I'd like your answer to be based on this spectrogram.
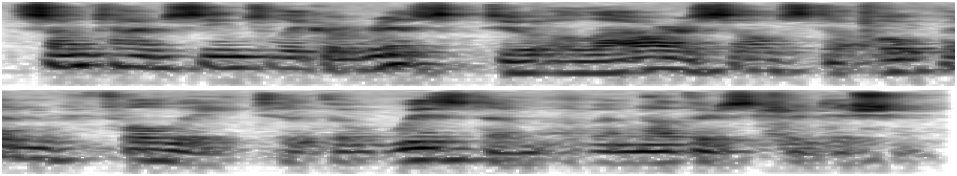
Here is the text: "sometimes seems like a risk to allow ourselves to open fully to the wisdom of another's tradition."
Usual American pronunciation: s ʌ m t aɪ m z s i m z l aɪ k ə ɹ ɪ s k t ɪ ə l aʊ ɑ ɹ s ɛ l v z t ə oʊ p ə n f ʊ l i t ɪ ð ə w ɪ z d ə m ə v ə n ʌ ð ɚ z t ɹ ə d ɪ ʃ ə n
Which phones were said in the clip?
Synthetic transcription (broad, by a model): s ʌ m t aɪ m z s i m z l aɪ k ə ɹ ɪ s k t ɪ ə l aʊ ɑ ɹ s ɛ l v z t ə oʊ p ə n f ʊ l i t ɪ ð ə w ɪ z d ə m ə v ə n ʌ ð ɚ z t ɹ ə d ɪ ʃ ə n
